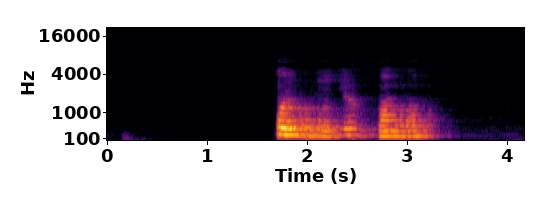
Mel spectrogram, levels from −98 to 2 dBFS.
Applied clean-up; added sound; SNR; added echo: neural mask model DeepFilterNet 3.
